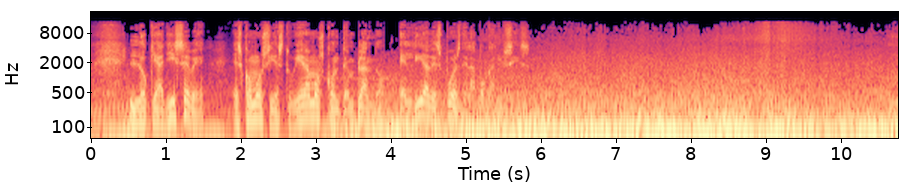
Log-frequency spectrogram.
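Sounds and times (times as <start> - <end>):
speech: 0.5 - 6.2
wind blowing through weeds: 2.6 - 10.7.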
